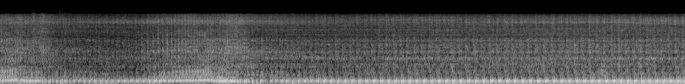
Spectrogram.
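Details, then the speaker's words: Viar 150 cc motorcycle after replacing the worn cam chain that caused engine clattering: idle settles to an even, steady beat of about three pulses a second with no top-end clatter; normal, smooth idle. "jadi mesinnya sudah kembali normal dan halus teman-temannya"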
